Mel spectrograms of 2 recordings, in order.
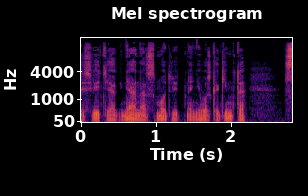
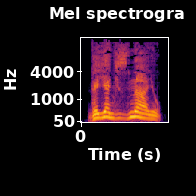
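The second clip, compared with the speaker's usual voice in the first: higher, louder helpless outburst; crying out; 13 dB louder than usual. A narrator's reading. Dick cornered by her questions, crying out. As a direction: blurt it out in frustration. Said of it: "крикнул Дик".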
